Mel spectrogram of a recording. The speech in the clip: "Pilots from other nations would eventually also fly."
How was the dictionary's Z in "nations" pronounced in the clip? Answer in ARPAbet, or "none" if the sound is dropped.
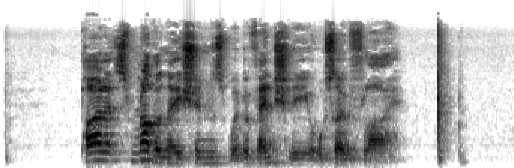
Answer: Z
